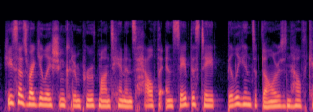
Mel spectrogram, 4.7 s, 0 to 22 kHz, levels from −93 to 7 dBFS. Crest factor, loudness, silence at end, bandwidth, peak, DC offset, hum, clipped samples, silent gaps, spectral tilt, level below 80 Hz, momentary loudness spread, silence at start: 16 dB; -17 LUFS; 0 s; 11.5 kHz; 0 dBFS; under 0.1%; none; under 0.1%; none; -6.5 dB/octave; -48 dBFS; 6 LU; 0.1 s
